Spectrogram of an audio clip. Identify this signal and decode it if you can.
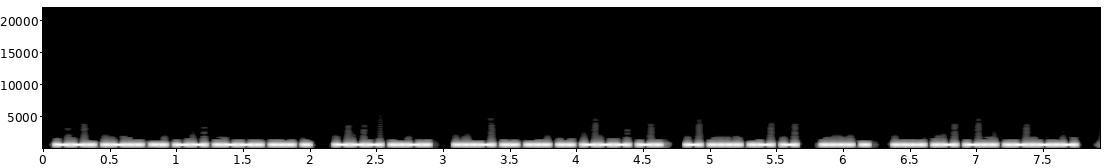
Morse code, heard as a keyed tone, about 40 wpm, 600 Hz. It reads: GLIMPSE OF VISION THAT HE HAD.
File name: the old man and the sea 2 40wpm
